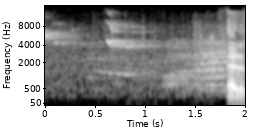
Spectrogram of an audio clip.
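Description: Basketball play on a hardwood gym floor: a few short, high sneaker squeaks over a low hum of the gym.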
